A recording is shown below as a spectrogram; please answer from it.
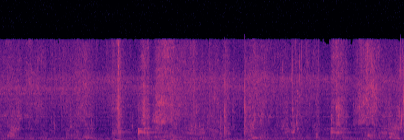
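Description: Wooden spoon stirring thick crushed-tomato sauce in a metal pot: faint, steady wet stirring with a few soft knocks and scrapes of the spoon against the pot.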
